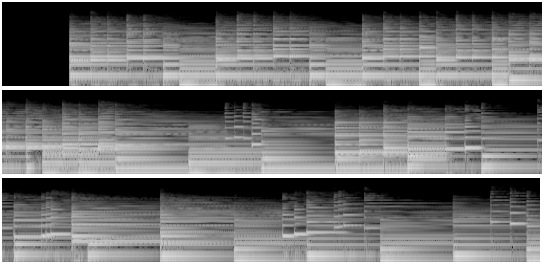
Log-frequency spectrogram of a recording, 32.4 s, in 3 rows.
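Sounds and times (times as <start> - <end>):
piano: 0.0 - 32.3.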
